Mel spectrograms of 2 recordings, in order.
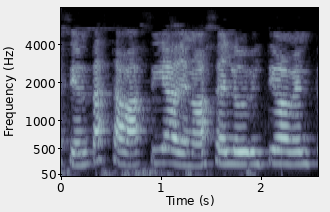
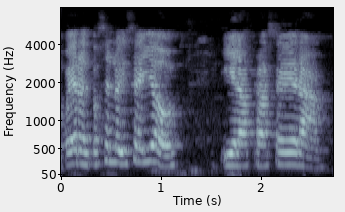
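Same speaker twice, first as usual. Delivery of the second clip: ordinary talk, nothing marked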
